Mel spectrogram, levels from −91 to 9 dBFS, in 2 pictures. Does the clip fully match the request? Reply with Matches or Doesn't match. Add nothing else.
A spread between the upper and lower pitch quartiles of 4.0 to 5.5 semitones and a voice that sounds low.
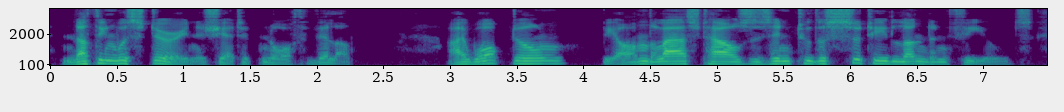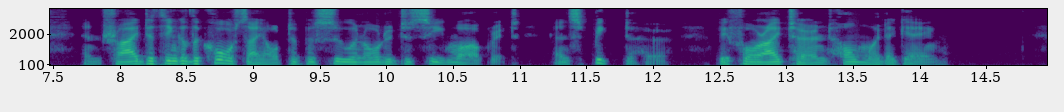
Matches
